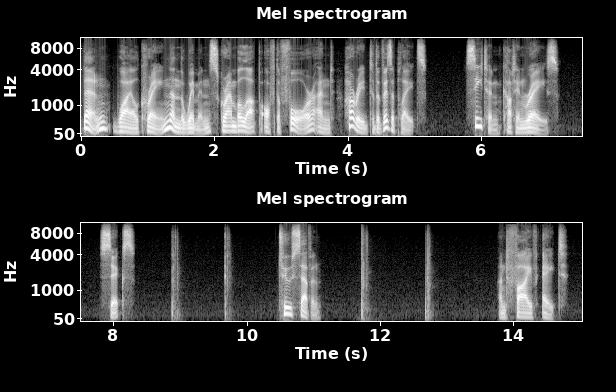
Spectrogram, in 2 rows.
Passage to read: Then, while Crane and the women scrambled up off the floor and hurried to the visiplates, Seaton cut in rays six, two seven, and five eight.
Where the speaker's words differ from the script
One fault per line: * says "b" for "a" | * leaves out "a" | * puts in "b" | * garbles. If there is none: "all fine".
* says "scramble" for "scrambled"
* says "four" for "floor"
